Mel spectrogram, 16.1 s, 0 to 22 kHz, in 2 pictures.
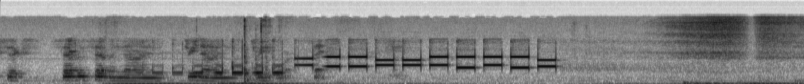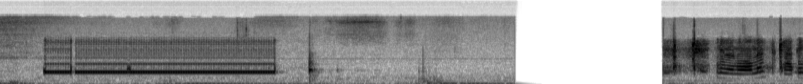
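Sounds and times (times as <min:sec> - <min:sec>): touch-tone keypad beeps: 0:01.7 - 0:05.6
clicks on phone line: 0:08.5 - 0:10.8.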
